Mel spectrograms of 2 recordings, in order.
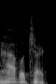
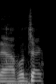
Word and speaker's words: Havlicek: The way it's spelled Havlicek, it should be Havlicek.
